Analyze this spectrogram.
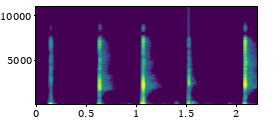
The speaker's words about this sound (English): So that's me clicking my fingers if you couldn't tell, and yeah, it was just a lot of that because that's like Sephiroth's. Like neutral move, I think, is he just clicks his fingers and then dark aura spills out from him like for a split second.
